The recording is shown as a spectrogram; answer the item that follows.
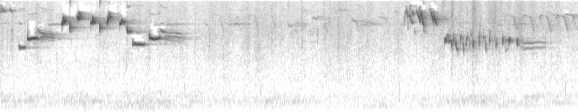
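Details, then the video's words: European robin singing its territory song from an old espalier apple tree in a garden in County Kilkenny, Ireland: two short phrases of high, thin, tumbling warbles separated by a pause, over a faint low hum. "a Robin’s song"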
